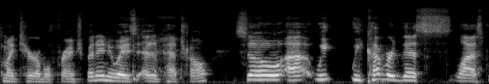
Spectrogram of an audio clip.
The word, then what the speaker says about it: El Patron: But now to our other friend, and I'm officially pronouncing your name from now on as El Patron. Perfect. I think you're saying it like it's French.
